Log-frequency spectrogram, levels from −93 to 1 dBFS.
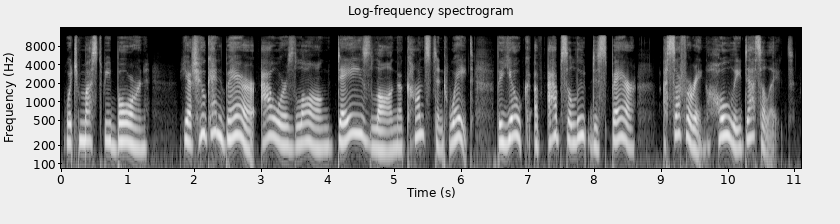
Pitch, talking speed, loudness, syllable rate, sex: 225 Hz, 130 wpm, -17 LUFS, 3.8 syllables/s, female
